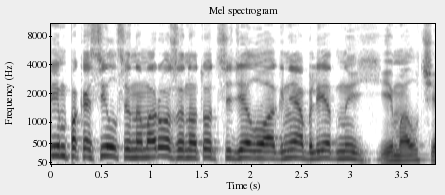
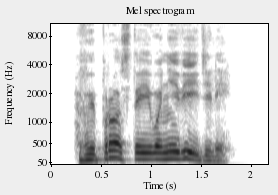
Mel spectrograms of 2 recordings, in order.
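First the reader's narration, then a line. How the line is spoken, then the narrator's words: Mutter. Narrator (Russian): буркнул он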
